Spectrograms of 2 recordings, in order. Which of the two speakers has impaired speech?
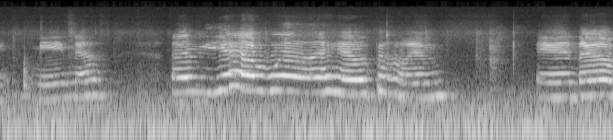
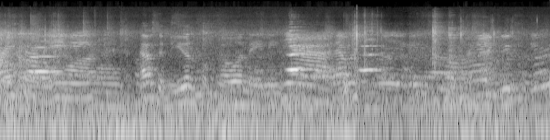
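The first: dysarthria; ataxic dysarthria from Friedreich's ataxia, hereditary, scoliosis, back brace; diagnosed at 13, uses wheelchair, speech program 3 years; slurred speech, worse loud, variable days, pauses to breathe.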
